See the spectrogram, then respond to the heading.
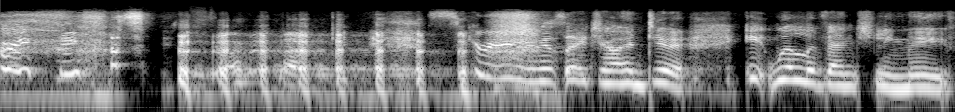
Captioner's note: both laughs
